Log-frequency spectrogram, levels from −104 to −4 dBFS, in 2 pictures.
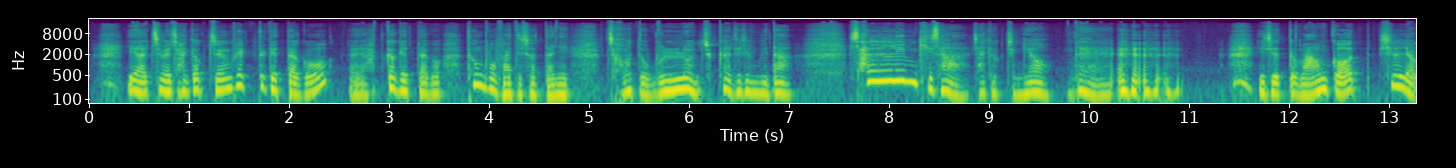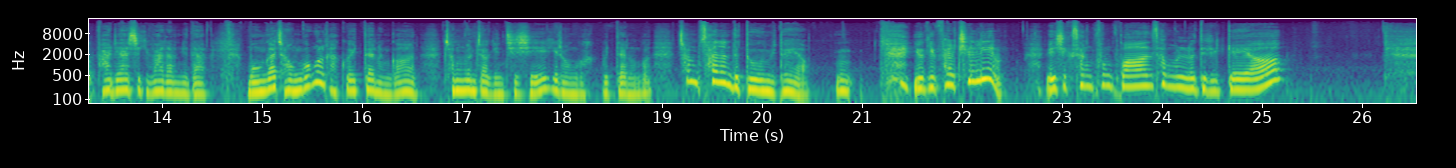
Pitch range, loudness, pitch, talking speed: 150-210 Hz, -18 LUFS, 175 Hz, 245 characters per minute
